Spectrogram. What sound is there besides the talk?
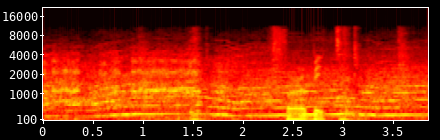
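rally cars racing in the video game DiRT Rally rallycross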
